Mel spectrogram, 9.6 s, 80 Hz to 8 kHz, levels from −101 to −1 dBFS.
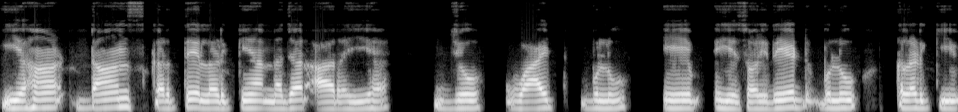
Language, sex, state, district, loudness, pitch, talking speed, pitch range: Hindi, male, Bihar, East Champaran, -14 LUFS, 150 Hz, 120 wpm, 145-155 Hz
